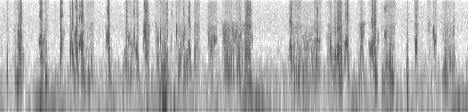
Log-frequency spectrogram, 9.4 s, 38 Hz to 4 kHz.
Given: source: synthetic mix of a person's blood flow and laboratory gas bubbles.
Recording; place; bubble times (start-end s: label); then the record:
Doppler ultrasound of blood flow; subclavian vein
0.12-0.19 s: bubbles
0.28-0.48 s: bubbles
0.77-0.97 s: bubbles
1.20-1.29 s: bubbles
1.39-1.88 s: bubbles
2.09-2.25 s: bubbles
2.48-2.78 s: bubbles
2.86-3.01 s: bubbles
3.10-3.46 s: bubbles
3.48-3.85 s: bubbles
3.88-4.00 s: bubbles
4.15-4.35 s: bubbles
4.44-5.07 s: bubbles
5.77-6.44 s: bubbles
6.53-7.03 s: bubbles
7.15-7.30 s: bubbles
7.36-7.58 s: bubbles
7.62-7.91 s: bubbles
8.28-8.37 s: bubbles
8.54-8.62 s: bubbles
8.64-8.75 s: bubbles
8.83-9.10 s: bubbles
From the record:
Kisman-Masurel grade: 242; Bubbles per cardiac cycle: several, 3 to 8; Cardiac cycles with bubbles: 100%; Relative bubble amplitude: moderate (0.250 to 0.450); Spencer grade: 3 (all of the cardiac periods contain showers or single bubble signals, but not dominating or overriding the cardiac motion signals); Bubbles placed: anywhere in the cardiac cycle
